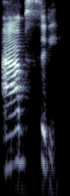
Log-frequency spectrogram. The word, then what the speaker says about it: Abcde: name her five-year-old daughter whose name is AB City AB city yeah um pronounced or that's how you pronounce it it's spelled ABCDE get the [ __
